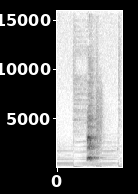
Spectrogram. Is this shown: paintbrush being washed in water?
no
